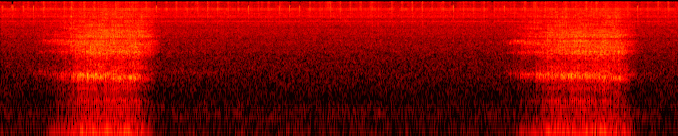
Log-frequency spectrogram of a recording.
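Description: Two loud, low, rattling snores on inward breaths with quiet pauses between, a slow sleep breathing pattern of ordinary snoring.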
